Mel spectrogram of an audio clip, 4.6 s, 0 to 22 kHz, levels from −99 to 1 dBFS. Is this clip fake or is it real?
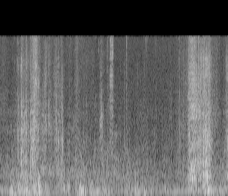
real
